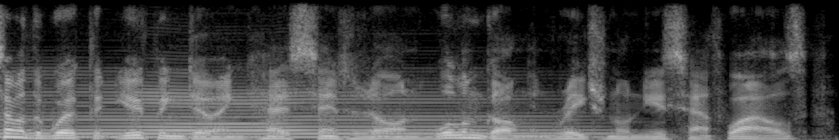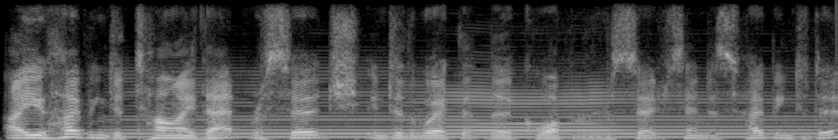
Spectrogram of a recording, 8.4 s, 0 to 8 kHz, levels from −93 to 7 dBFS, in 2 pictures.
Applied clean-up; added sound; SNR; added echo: none; Wind instrument, woodwind instrument; 9 dB; none.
